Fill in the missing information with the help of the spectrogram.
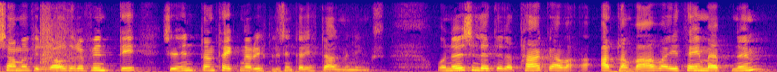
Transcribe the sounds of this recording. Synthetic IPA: saːmanfɪɾɪraːwðθœɾafʏnt̪ɪsjɛʏnt̪ant̪ʰejknaɾʏhpliːsiŋkaɾjɛht̪ɪalmɪnːḭŋs | ɔɣnœɥsɪnlet̪ɪɾaðt̪ʰaːkaːvat̪lanvaːvaiθejmɛpnʏm

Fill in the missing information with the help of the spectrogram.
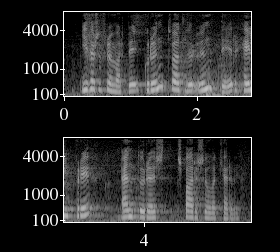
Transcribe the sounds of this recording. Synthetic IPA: iθɛsːʏfɾʏmvar̥pɪkɾʏnt̪vœt̪lʏɾʏnt̪ɪɾ̥hejlpɾɪxkɛnt̪ʏɾejst̪spaːɾɪsjowðacʰɛɾvɪ

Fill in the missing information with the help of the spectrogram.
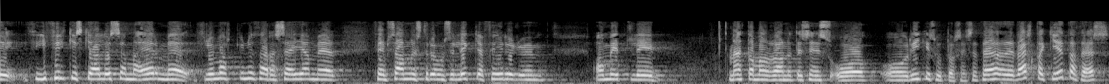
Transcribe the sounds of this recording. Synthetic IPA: θifɪlcɪscaːlɪsɛmaɛɾmɛðfɾʏmvar̥pʏnʏθaɾaðseːjamɛð | θejmsamnɪst̪ɾœːɣsɛmlɪcːafɪɾɪɾʏm | awmɪt̪lɪ | mɛn̥t̪amanɾawnʏt̪ɪsɪnsɔɣɔɣriːcɪsuːt̪ːawsɪnsaθɛaðɛɾvɛr̥t̪aðcɛːt̪aθɛs

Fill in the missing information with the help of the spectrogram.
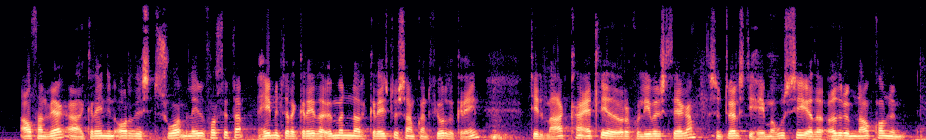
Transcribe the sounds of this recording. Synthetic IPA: a̰wθanːvɛːɣaðkɾeːjnɪnɔɾðɪst̪svɔmleːjvɪfɔr̥sɛt̪aheːjmɪnt̪ʰɛɾaðkɾeːjðaʔʏmːœnːaɾkɾeːjst̪lʏsamkʰvant̪fjowɾðʏkɾeːjn | t̪ʰɪlmaːkʰaʔɛt̪lɪɛðœɾakʰɔliːvaɾɪst̪θɛːɣa | sɛmt̪vɛlst̪iɦeːjmahuːsɪɛðaʔœðɾʏmnaːwkʰɔmnʏm

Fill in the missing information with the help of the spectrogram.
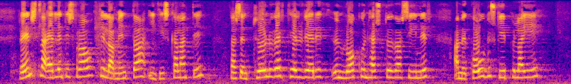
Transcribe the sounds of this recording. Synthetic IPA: rejnst̪laɛɾlɛnt̪ɪsfɾawt̪ʰɪlaðmɪnt̪aʔiθiskalant̪ɪ | θasɛmt̪ʰœːlʏvɛr̥t̪hɛvʏɾvɛːɾɪðʏmlɔːkʏnɦɛr̥st̪œðasiːnɪɾ | a̰mɛðkoːwðʏscɪːpʏlaːjɪ

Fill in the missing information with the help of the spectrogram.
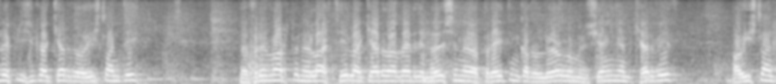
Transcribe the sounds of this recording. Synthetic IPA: ʏhplisiŋkaɾcʰɛɾvɪðawist̪lant̪ɪ | ɛfɾʏmvar̥pʏnɛlaxt̪ʰːɪlaðcɛɾðavɛɾðɪnœðsɪnlɛɣapɾeːjt̪iŋkaɾɔlœːɣʏmɛnsjɛɲcɛncʰɛɾvɪð | awist̪lant̪

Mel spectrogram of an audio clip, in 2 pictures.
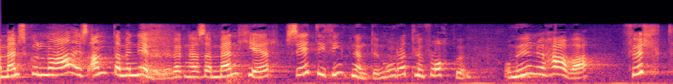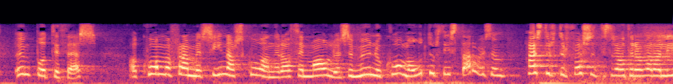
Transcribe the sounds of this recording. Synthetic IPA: mɛnːskʏlʏnawaːðensant̪amɛðnɪːmʏnɪvɛknaθɛs̬amɛnːçɛɾ̥sɪːt̪ɪiθiŋ̥k̪nɛmt̪ʏmuɾœt̪lʏmflɔhkʏm | ɔɣmʏːnʏɦaːva | fʏl̥t̪ʏmpɔt̪ʰɪlθɛs | a̰ðkʰɔːmafɾamːɛðsiːnaɾ̥skɔːðat̪nɪɾawθemːaːwlʏmsɛmːʏːnʏkʰɔːmauːt̪uɾ̥θist̪aɾvɪsɛm | hajst̪ʏɾ̥t̪ʏɾfɔr̥sɛt̪ɪ̥sɾawθɪɾavɛːɾaliː

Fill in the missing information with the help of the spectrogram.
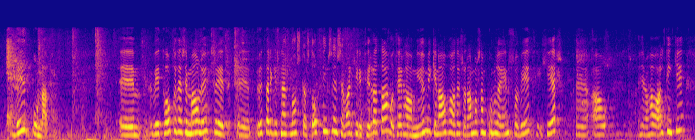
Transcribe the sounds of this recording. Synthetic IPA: vɪðpuna̰θ | vɪðt̪ʰoːwkʏmθɛsːɪmaːwlʏhpvɪðʏːt̪aɾicɪsnɛmt̪nɔ̥skast̪owr̥θiŋksɪnsɛmvaɾ̥çɛːɾifɪrːat̪aːɣɔɣθejɾ̥ɦavamjœːmɪːcɪnaːwɦaːwaθɛsːʏɾamːasamkʰɔːmʏlajejnsɔvɪðçɛːɾ | aw | hɛnɦawalt̪iɲcɪ

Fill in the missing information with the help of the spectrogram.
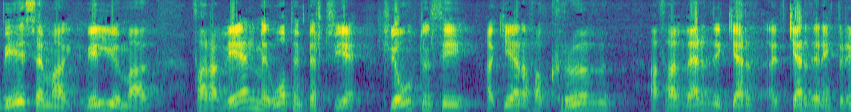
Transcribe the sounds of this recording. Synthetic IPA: vɪðsɛmːavɪljʏmaðfaːɾavɛːlmɛðɔːpɛnpɛr̥t̪fjɛ | l̥joːwt̪ʏmθiaðcɛːɾaθawkʰɾœːvʏ | a̰ðθaðvɛɾðɪcɛɾcɛɾðɪɾejŋ̥kvɪɾɪ

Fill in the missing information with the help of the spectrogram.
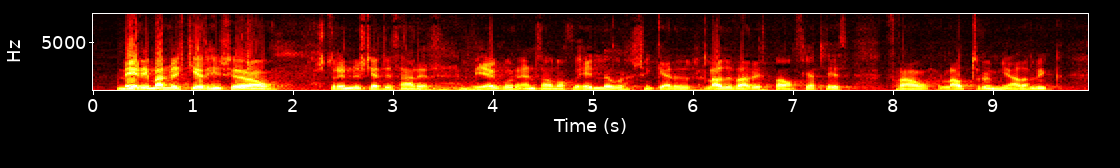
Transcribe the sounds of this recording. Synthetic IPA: meːjɾɪmanmɪɾ̥cɪɛɾhensfɛðʏɾaw | st̪ɾœmnʏscɛt̪lɪθaɾɛɾvɛːɣʏɾɛ̰nθaðnɔhkʏhejnlːɛːɣʏɾ̥sɛmcɛɾðʏɾlaɣðʏɾvaðɾʏhpawfjɛt̪lɪð | fɾawlaːwt̪ʰɾʏmːjaːða̰lviːk

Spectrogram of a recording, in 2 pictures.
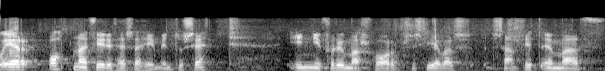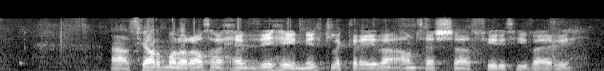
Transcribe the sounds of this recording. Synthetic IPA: ɛɾɔhpnaðfɪɾɪɾ̥θɛsːaɦeːjmɪlt̪ɔɣsɛht̪ | ɪnːifɾʏːmasfɔɾmsɛmsjɛvaɾ̥sanθɪht̪ʏmað | aðfjaɾmawlaɾaːwθaɾaɦɛvðɪɦeːjmɪlt̪ʰɪlaðkɾeːjðaʔa̰wnθɛsːaðfɪɾɪɾ̥θivajɾɪ

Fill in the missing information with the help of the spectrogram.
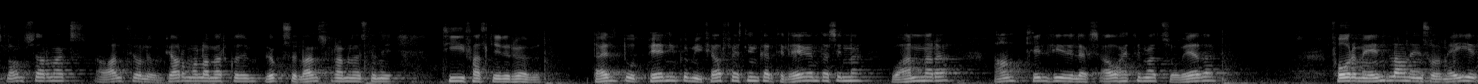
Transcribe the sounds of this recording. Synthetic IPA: t̪lawnsfjawɾmaksawalθjowlɛɣʏmfjawɾmawlamœr̥kʏðʏmʏksʏlansfɾamlajnst̪ʏnːɪ | t̪ʰiːfal̥t̪ɪvɪɾ̥hœːvʏð | t̪ajlt̪ut̪̚pʰɛːniŋkʏmifjawɾ̥fɛst̪iŋkaɾ̥t̪ʰɪleːjɣɛnt̪asɪnːa | ɔɣanːaɾa | awnt̪ʰːɪlliːðɪlɛxsa̰ːwhajht̪ʏmat̪sɔɣvɛːða | foːwɾʏmɛejnlawnaejnsɔɣʏmejɪ

